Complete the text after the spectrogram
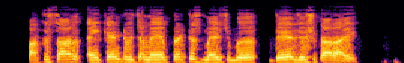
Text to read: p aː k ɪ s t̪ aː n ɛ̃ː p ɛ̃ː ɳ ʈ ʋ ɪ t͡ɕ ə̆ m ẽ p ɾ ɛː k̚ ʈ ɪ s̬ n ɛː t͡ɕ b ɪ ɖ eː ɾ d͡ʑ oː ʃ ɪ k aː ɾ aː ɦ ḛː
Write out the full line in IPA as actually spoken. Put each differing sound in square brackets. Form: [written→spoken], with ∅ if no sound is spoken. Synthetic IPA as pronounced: p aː k ɪ s t̪ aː n ɛ̃ː [p→k] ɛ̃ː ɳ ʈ ʋ ɪ t͡ɕ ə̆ m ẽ p ɾ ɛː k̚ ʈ ɪ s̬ [n→m] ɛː t͡ɕ b ɪ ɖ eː ɾ d͡ʑ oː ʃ ɪ k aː ɾ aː ɦ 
